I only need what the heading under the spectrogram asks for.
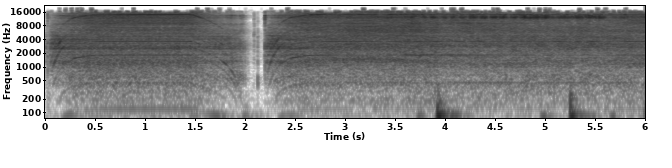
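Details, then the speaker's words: Makita DGA467 angle grinder after a new switch, given a quick clean so it gets air: steady high motor whine at even speed, brief stop then clean restart; repaired, running normally. "all right seems to fixed it seems to be running anyway just give him quick clean so it's actually getting air as well much better"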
